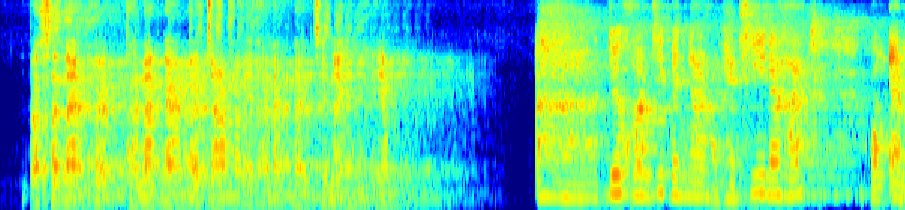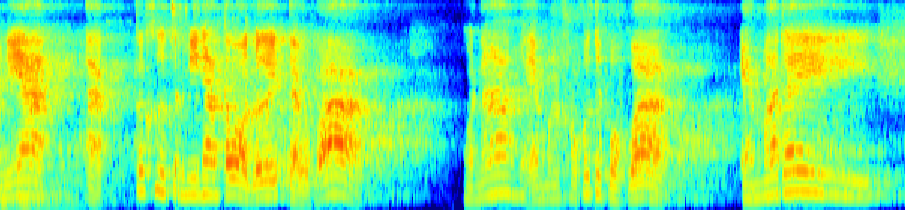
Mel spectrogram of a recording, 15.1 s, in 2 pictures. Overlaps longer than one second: none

